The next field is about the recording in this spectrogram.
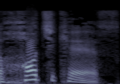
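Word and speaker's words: Hotchkiss: 이게 어 첫 질러블의 강세가 있겠지. 그래서 김에더 허치캐스 그리고 다시 한번 딱 각을 잡아서 얘기를 했대요.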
